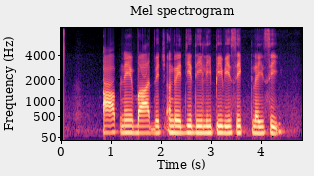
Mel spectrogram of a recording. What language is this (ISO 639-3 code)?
pan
